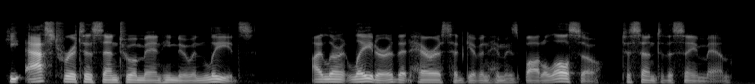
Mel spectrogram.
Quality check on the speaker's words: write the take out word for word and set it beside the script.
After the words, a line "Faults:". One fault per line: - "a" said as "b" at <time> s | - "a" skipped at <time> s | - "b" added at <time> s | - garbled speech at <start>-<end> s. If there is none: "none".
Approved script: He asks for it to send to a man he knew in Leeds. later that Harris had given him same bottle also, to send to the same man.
He asked for it to send to a man he knew in Leeds. I learnt later that Harris had given him his bottle also, to send to the same man.
Faults:
- "asks" said as "asked" at 0.2 s
- "I learnt" added at 3.1 s
- "same" said as "his" at 5.0 s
